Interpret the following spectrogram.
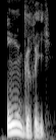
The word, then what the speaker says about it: Hongrie: So remember, H doesn't exist, so you don't pronounce it. So it starts with O-N, on, and then gris. Final E, not pronounced. La Hongrie.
